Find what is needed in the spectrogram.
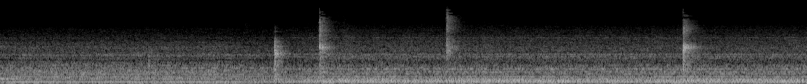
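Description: A steady low room hum with four short, sharp snaps or clicks at irregular spacing through the middle of the stretch.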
